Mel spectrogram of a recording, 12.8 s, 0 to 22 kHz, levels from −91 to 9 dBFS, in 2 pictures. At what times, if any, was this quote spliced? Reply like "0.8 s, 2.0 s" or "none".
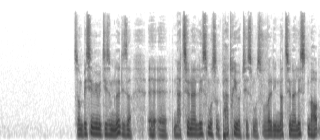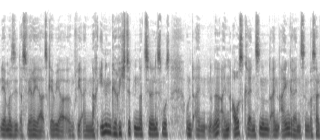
3.4 s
